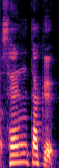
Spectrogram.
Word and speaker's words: 洗濯: 발음은요. 그렇죠. 센타크.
